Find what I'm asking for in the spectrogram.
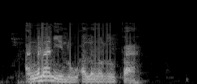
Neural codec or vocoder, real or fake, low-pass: none; real; 7.2 kHz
